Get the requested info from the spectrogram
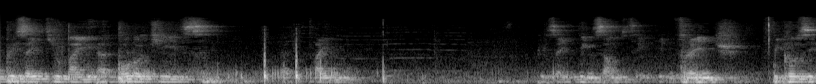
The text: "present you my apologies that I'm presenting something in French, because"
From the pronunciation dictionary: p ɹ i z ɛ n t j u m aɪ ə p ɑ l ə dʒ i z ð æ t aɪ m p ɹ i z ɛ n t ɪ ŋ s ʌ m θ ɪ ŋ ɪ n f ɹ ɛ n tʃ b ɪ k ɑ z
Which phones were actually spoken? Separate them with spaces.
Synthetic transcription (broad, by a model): p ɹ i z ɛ n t j u m aɪ ə p ɑ l ə dʒ i z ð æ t aɪ m p ɹ i z ɛ n t ɪ ŋ s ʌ m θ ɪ ŋ ɪ n f ɹ ɛ n tʃ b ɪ k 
